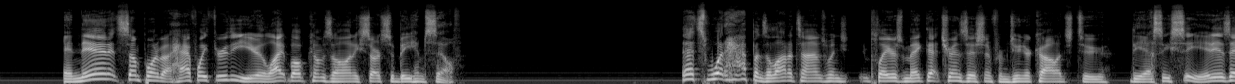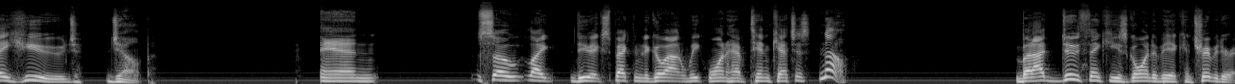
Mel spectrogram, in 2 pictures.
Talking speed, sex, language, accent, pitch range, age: 170 wpm, male, English, American, 105-175 Hz, 50-69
